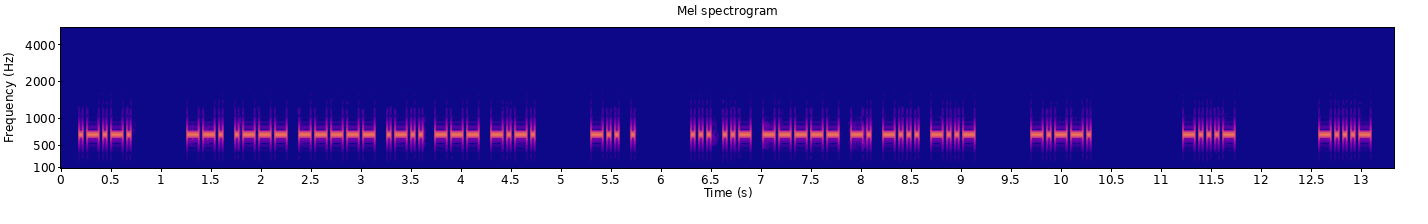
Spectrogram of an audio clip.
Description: Morse code, heard as a keyed tone, about 30 wpm, 700 Hz. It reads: <AR> GJ0LOC DE SU0NBX <KN> <BT> <BT>
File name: UK MASTER QSOs TRAINING / 30WPM / UK MASTER QSOs 0040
